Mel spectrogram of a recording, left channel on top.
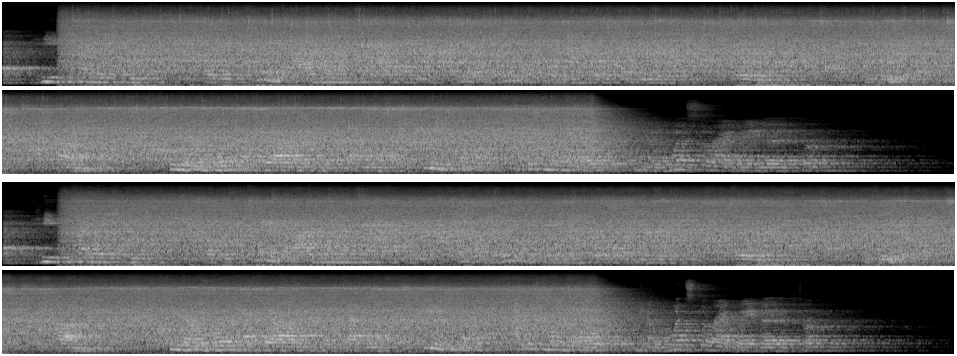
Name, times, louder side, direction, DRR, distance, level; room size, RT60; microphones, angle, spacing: voice 1, 0.3-1.4 2.0-4.2 4.6-6.7 7.3-7.9 8.6-9.5 10.1-10.5 11.2-14.3 14.6-17.6, right 1 dB, 40° right, -5 dB, 3.8 m, -25 dB
Stream, 0.5-15.5, left 1 dB, 25° left, 3.1 m, -19 dB
14.5 x 11.5 x 6.9 m, 2.3 s
head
